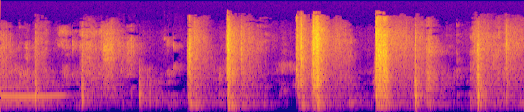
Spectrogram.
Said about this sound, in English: But while I was taking mournful stock of my seemingly hopeless surroundings, I heard something that made my heart leap. Someone at the door.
